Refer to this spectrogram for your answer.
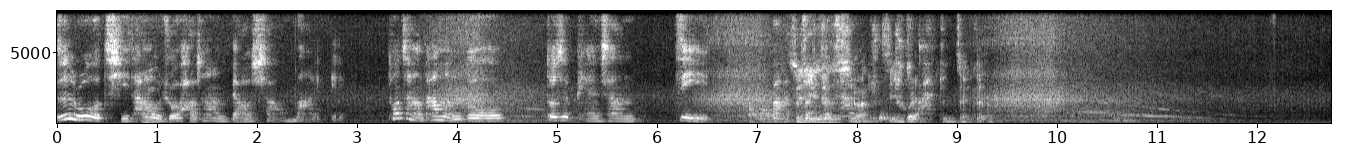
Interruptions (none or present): present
